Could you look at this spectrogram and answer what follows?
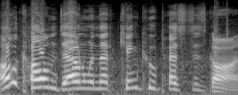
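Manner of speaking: very high-pitched, shrill, loud, swooping squawk. Narrator reads Mister Light's reply to Mister Witch, in his high shrill voice. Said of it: "replies in a high-pitched, shrill voice".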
